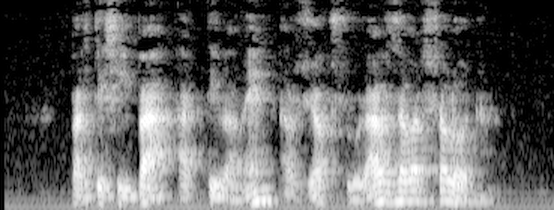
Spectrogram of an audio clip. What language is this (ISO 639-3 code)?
cat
